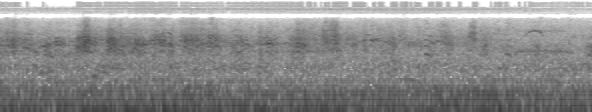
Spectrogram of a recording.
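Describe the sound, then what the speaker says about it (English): Swans, ducks and other birds honk and call across a lake, scattered overlapping calls over a steady bed of outdoor wind noise, moderately faint. "I've got all of the swans migrating down to this corner here"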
